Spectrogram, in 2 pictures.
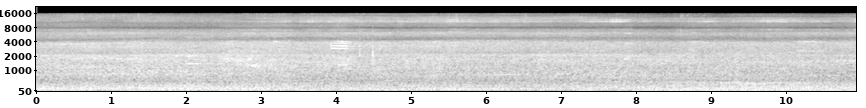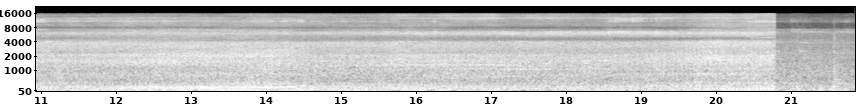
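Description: City traffic rumbles steadily from the road below.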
